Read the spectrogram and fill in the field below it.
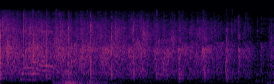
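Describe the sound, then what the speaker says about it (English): An audience at the Hackaday Prize award ceremony claps for the finalists, a dense, continuous round of applause from many hands at steady volume with some murmur in the crowd. "One last round of applause for them."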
